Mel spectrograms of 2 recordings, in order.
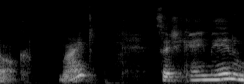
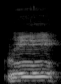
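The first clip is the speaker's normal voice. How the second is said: short droning buzzer noise; imitated door buzzer; 3 semitones lower than usual. Telling how the bell went at two, mimicked buzz. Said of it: "the buzzer to ring".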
